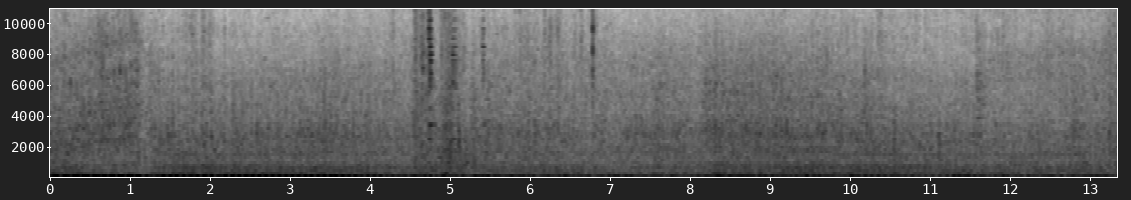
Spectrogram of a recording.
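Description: A tank engine rumbles steadily as the tank drives along.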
